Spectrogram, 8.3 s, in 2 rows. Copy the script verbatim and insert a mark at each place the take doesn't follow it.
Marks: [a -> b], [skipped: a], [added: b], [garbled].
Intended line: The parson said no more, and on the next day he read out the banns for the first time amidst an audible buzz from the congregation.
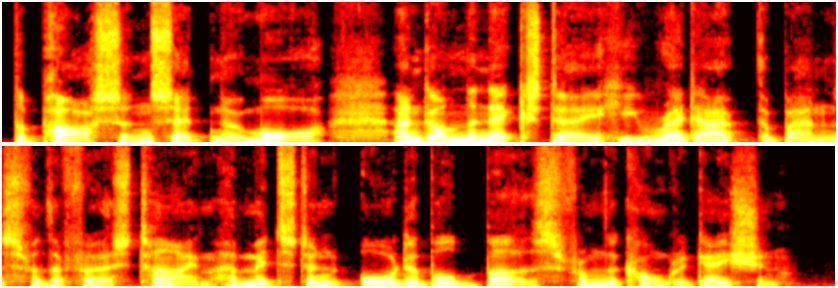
The parson said no more, and on the next day he read out the banns for the first time amidst an audible buzz from the congregation.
